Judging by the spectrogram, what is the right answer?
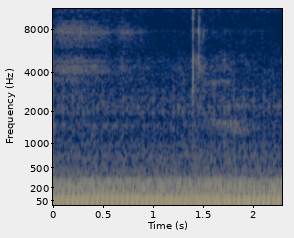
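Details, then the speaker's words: Car not started for a year, coolant somewhat low: steady, even low rumble at idle with no knocks or misses; engine runs surprisingly well and sounds healthy. "ja er läuft erstaunlich gut für ein jahr ich bin begeistert"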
